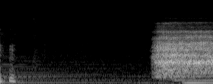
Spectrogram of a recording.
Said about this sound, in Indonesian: Bentar bang, gue ambil napas dulu ya. Tahan napas, yeah.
